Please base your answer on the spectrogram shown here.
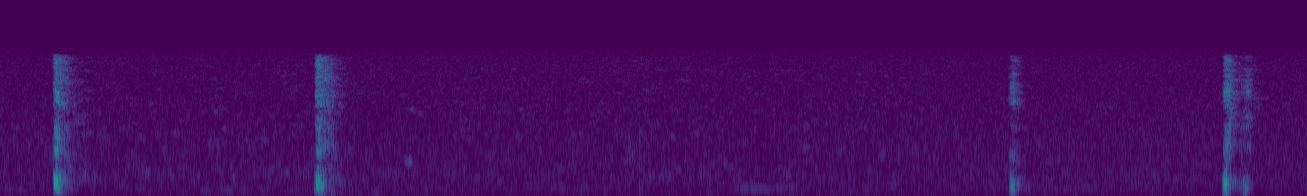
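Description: Four sharp explosive snorts, spaced unevenly over about twelve seconds, fitting a deer's sneezing bout.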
